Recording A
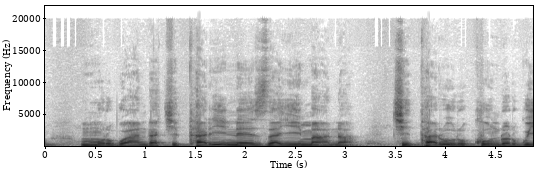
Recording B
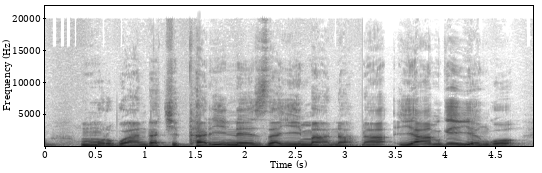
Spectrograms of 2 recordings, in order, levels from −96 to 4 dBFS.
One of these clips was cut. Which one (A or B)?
B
